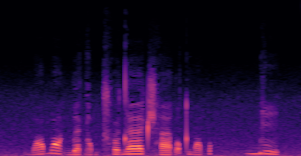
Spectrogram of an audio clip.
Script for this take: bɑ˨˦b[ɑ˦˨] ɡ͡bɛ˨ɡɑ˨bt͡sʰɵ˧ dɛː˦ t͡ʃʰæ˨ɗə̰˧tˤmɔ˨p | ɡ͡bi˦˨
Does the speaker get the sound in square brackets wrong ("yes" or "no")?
no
